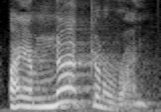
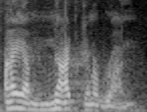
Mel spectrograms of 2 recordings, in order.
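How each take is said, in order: First: "not" punched higher and louder; stress on "not". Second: Said in the usual way. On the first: Acted. Preacher repeats David's vow to God, stress on "not". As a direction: hit "not" hard in a firm vow.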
